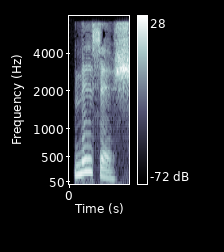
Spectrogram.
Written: missish

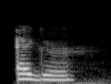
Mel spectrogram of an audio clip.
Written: eggar

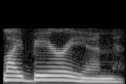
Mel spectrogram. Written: Liberian

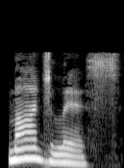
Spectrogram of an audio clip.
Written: majlis

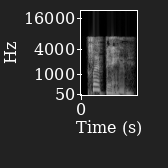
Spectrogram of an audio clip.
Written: clippingly

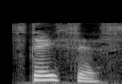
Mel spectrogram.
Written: stasis

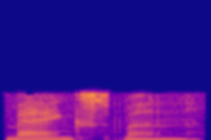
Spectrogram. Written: Manxman

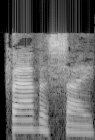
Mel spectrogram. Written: favosite

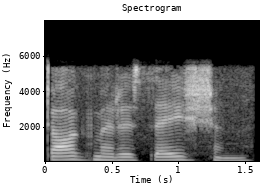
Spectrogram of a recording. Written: dogmatization

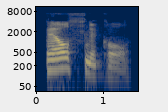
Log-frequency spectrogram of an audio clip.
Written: belsnickel

